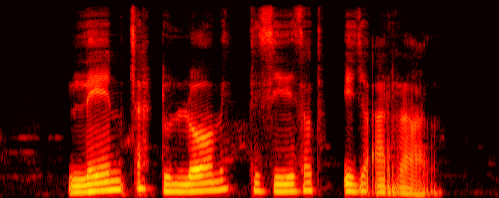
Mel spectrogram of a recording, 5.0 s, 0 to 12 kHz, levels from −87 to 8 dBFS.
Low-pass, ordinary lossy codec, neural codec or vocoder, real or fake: 10.8 kHz; AAC, 64 kbps; codec, 44.1 kHz, 3.4 kbps, Pupu-Codec; fake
